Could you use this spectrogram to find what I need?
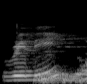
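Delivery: "Really" climbing high on the last syllable; expressive rising "Really?"; rising intonation. Shown as a demonstration. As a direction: let "Really" swing upward as a question. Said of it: "your voice goes high".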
